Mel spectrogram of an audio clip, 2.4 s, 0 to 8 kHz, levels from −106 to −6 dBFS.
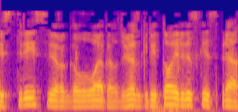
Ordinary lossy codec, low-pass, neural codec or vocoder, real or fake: MP3, 24 kbps; 7.2 kHz; none; real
